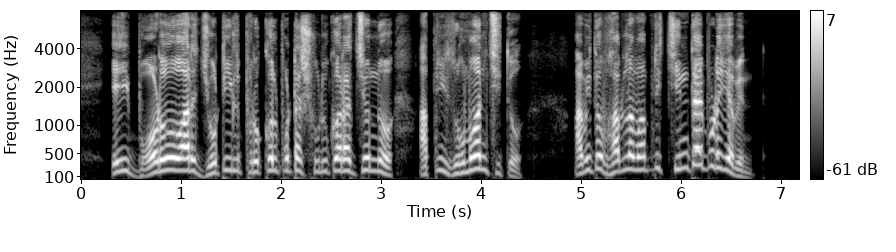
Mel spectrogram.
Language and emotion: Bengali, surprised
